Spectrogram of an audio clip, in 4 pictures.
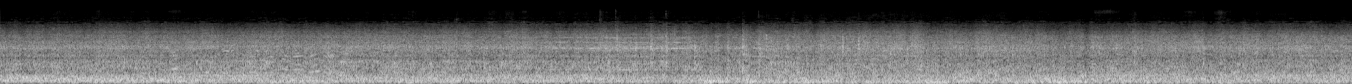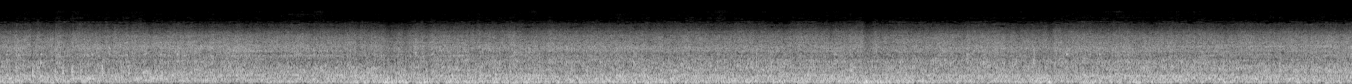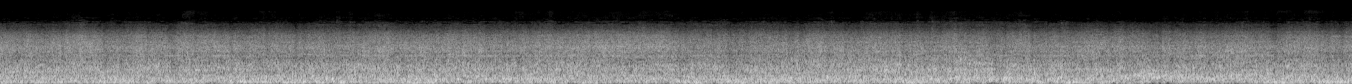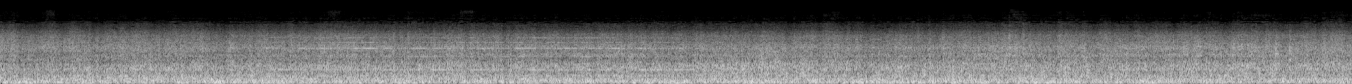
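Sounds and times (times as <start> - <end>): trains wheels on rails din: 0.0 - 54.0.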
